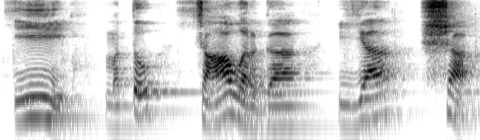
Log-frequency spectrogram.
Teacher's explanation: ಅದು ಈ ಮತ್ತು ಚಾವರ್ಗ, ಯ, ಶ, ಇಷ್ಟು ಅಕ್ಷರಗಳು ನಮ್ಮ ದವಡೆಯ ಭಾಗ ಏನಿದೆಯೋ ಆ ಭಾಗದಲ್ಲಿ ಹುಟ್ಟುವಂತಹ ಒಂದು ಅಕ್ಷರ ಅಂತ ನಾವು ಹೇಳ್ಬೋದು. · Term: ತಾಲವ್ಯ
